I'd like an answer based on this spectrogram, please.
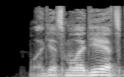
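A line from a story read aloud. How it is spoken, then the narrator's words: Grumbled. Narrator (Russian): проворчал маг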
